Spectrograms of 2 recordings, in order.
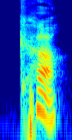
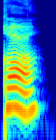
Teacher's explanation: When you say the letter K in English, ka, that is the back of your tongue touching the roof of your mouth. The qa is the back of your tongue touching the back of your throat.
